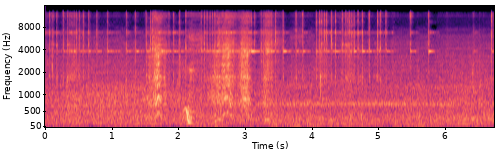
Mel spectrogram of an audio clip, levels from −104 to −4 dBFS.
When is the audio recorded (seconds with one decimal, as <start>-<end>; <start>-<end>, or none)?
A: 2.2-2.7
